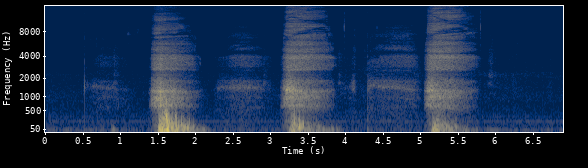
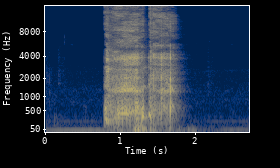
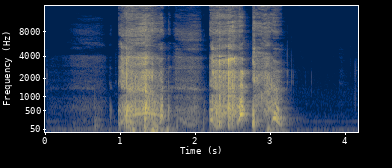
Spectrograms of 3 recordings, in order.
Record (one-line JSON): {"exhalation_length": "6.9 s", "exhalation_amplitude": 5239, "exhalation_signal_mean_std_ratio": 0.29, "cough_length": "2.7 s", "cough_amplitude": 12768, "cough_signal_mean_std_ratio": 0.48, "three_cough_length": "4.2 s", "three_cough_amplitude": 32767, "three_cough_signal_mean_std_ratio": 0.44, "survey_phase": "beta (2021-08-13 to 2022-03-07)", "age": "45-64", "gender": "Female", "wearing_mask": "No", "symptom_cough_any": true, "symptom_runny_or_blocked_nose": true, "symptom_sore_throat": true, "symptom_abdominal_pain": true, "symptom_diarrhoea": true, "symptom_fatigue": true, "symptom_headache": true, "symptom_other": true, "symptom_onset": "3 days", "smoker_status": "Current smoker (e-cigarettes or vapes only)", "respiratory_condition_asthma": false, "respiratory_condition_other": false, "recruitment_source": "Test and Trace", "submission_delay": "1 day", "covid_test_result": "Positive", "covid_test_method": "ePCR"}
